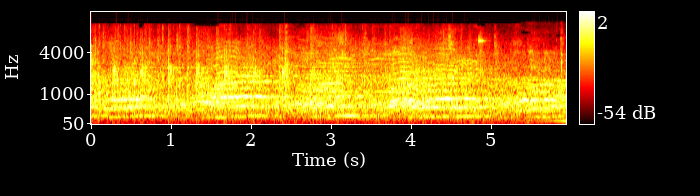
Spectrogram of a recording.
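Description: A cricket stadium crowd at an India vs England one-day international cheers and claps in a broad, steady roar, with faint whistles and scattered shouts rising within it.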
